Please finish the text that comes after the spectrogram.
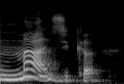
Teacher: a gente já percebe que o má má tem um som mais forte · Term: sílaba tônica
